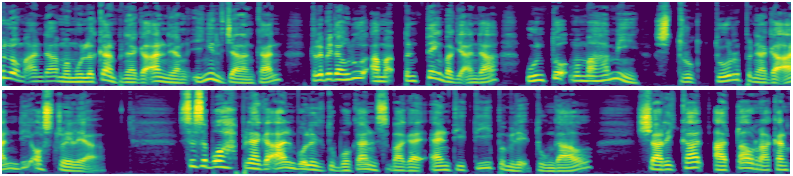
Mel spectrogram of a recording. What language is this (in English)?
Malay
